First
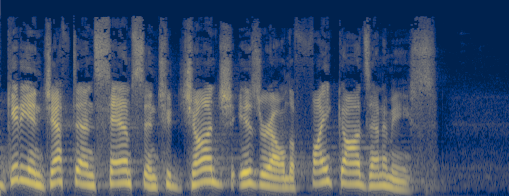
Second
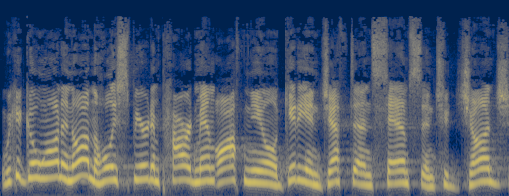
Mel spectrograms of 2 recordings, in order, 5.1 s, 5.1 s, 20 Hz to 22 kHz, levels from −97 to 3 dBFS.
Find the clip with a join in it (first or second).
second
